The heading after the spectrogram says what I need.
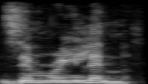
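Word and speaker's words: Zimri-Lim: just under 4 000 years ago was called zimri lim um and we've got letters from zimri lim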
